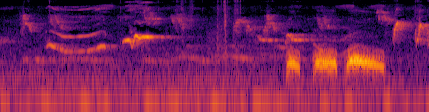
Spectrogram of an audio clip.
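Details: Decoy spotted dove of the one-kuk type with a deep voice. Near the end, three loud, low, rounded coos come in quick succession. Before them are thin whistles and chirps from other birds, and a low hum runs throughout.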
